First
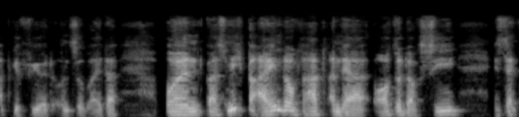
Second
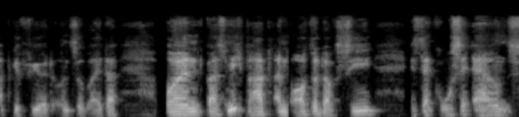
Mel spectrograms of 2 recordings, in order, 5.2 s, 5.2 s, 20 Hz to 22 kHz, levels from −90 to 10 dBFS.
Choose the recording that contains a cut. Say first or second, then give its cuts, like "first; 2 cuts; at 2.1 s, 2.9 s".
second; 2 cuts; at 2.5 s, 2.9 s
